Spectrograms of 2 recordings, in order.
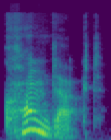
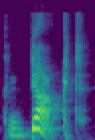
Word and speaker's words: conduct: If we take the word conduct, when we stress the first syllable, conduct, we're talking about the noun, which means a synonym of behavior.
